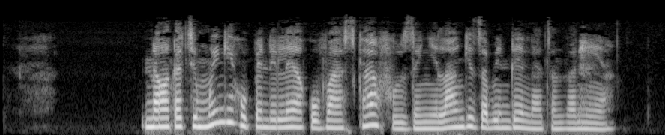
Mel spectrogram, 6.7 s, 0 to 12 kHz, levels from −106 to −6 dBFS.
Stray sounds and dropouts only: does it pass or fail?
pass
